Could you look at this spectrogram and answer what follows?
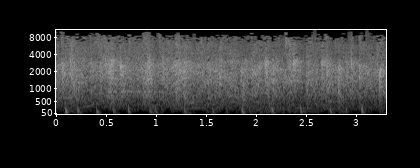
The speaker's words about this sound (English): Awesome, awesome, awesome. All right, give them one more hand of applause.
